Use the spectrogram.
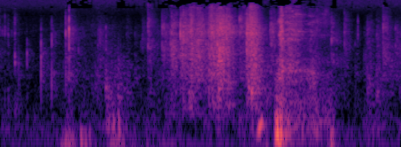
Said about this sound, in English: Who is that, dog? Somebody's licking the candy wrapper.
